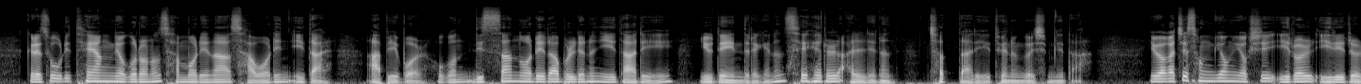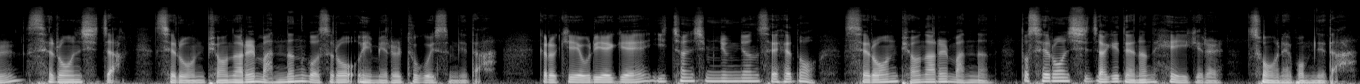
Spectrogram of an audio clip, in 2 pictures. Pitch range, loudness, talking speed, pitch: 95-130 Hz, -18 LUFS, 290 characters per minute, 105 Hz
